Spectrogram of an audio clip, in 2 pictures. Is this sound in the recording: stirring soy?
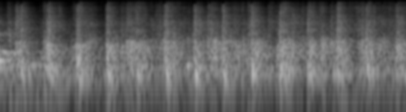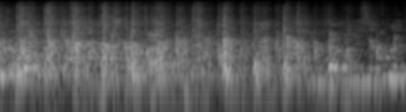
no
